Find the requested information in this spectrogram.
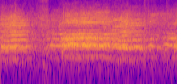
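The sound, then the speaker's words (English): Sunday baseball crowd chanting at the pitcher, a dense mass of sustained voices rising and falling together in steady waves throughout, loud and continuous without a break. “And some of this Sunday crowd trying to chant a little bit, get into the ears of Tyler Worley.”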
